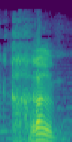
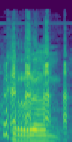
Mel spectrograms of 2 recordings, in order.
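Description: First: The first sound is a throaty, rasping k. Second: The first sound is a plain hard k. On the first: The speaker calls it right. "é Khan" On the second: The speaker calls it wrong. "Não é Khan"

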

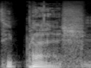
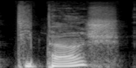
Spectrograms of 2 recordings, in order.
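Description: First: It has the Parisian vowel quality. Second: It has the standard French vowel quality. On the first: "Pariserisch ist Tipinche" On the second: "Tipinche ist Französisch"

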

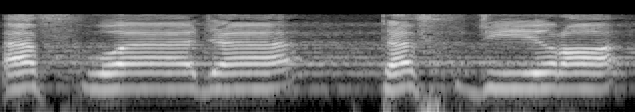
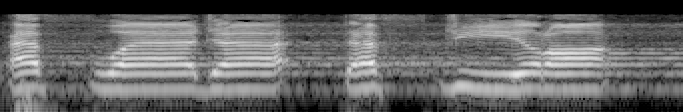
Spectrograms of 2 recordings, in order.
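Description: First: The f is said with a large, exaggerated rush of breath. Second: The f is said with a moderate, even flow of breath. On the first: The speaker calls it wrong. "وفي البعض يبالغ" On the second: The speaker calls it right. "فبالاعتدال"

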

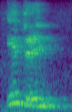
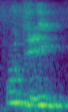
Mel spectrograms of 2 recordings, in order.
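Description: First: The first vowel is an i sound. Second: The first vowel falls between i and u. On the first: "الوجه الثاني الكسر وهو الأفصح" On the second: "الوجه الثالث الإشمام"

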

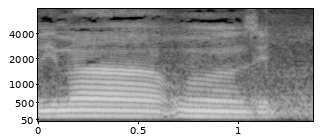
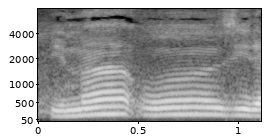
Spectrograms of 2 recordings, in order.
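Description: First: The vowel of 'ma' is drawn out long. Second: The vowel of 'ma' is held only briefly. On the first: This is not how this reading tradition recites it. "ما يقرأها بما أنزل" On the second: This is how this reading tradition recites it. "يقرأ بحركتين"

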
